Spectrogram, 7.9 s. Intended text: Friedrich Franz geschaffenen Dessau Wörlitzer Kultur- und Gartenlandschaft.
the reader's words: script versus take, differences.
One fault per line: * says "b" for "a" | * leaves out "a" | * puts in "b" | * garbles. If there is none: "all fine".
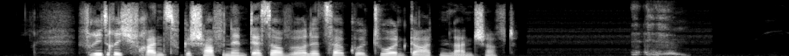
all fine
